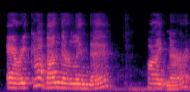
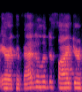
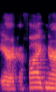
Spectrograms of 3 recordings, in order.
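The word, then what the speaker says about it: Erica Vanderlinde Feidner: Am I saying it right? You can correct me. I've gone back and forth from Erika Vanderlinde Feidner to just Erika Feidner, and either works, and your pronunciation was perfect.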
